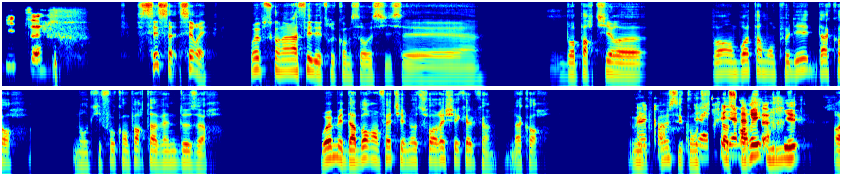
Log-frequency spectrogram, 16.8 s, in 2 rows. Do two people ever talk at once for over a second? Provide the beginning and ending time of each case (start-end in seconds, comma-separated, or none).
14.7-16.1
